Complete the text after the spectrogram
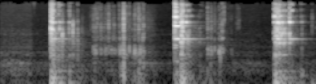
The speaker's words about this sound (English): Who is that? Ice. Yes, that is Ice Cubes.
